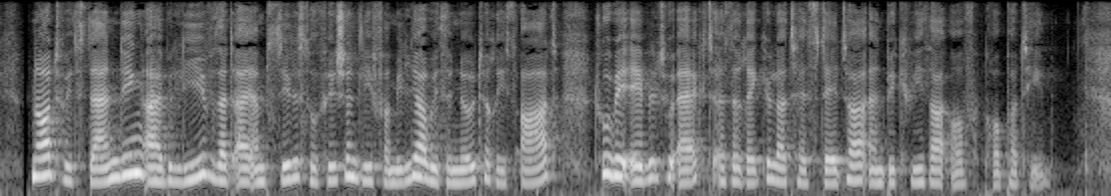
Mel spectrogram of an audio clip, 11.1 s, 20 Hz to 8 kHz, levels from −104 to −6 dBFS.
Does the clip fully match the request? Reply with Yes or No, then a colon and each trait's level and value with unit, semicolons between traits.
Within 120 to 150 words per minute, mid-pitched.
Yes: average, 140 wpm; medium, 170 Hz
